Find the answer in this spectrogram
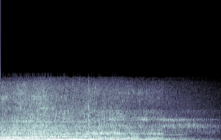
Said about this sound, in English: able to hear me because of all the noise from this blender. And that's the point.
